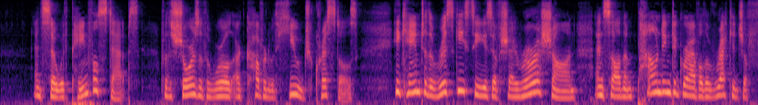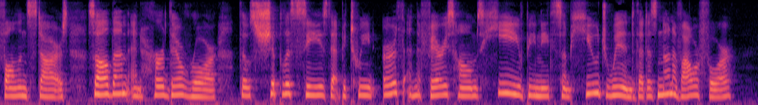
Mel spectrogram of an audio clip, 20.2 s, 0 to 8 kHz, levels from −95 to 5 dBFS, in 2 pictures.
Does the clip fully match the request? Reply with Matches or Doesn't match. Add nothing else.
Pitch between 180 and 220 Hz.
Matches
